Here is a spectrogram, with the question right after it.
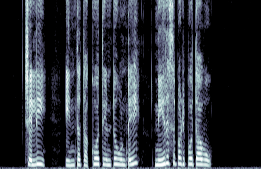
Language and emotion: Telugu, fearful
